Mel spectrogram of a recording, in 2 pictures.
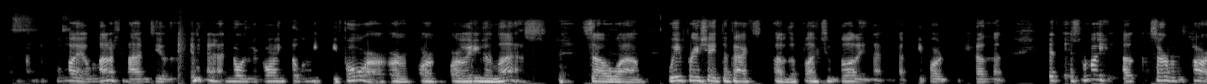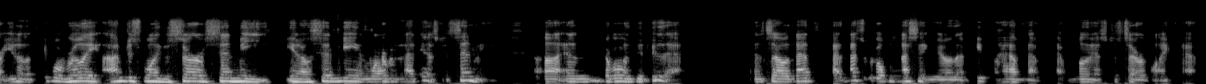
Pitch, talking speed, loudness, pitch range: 140 Hz, 225 wpm, -25 LUFS, 130-165 Hz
